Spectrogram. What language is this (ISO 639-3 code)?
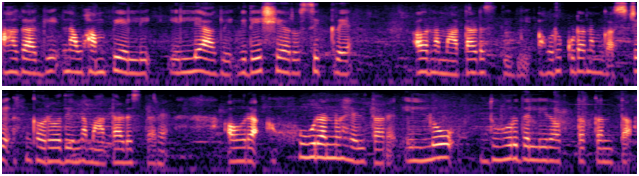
kan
